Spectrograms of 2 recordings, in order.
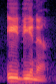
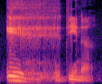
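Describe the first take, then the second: First: The h sound is left out entirely. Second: The h is pushed out with too much force. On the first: "if it's weak and weaker and weaker, you make it weaker, it becomes" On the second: "if we try to give it more strength"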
